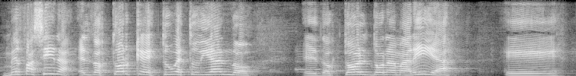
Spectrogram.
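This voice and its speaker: A man's voice: very high-pitched, measured pace, fairly bright tone, faint music behind. A man giving a conversational online sermon as a Messianic preacher, earnest, repeating key phrases and calling the listener brother.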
